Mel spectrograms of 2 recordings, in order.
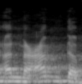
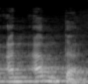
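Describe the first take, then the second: First: An'amta with a squeezed throat ain after the n. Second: An'amta as "an-amta", plain vowel; without ain. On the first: Preacher modelling the verse, an'amta with a throaty ain. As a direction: say an'amta slowly, the ain distinct. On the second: Preacher showing what not to say, an'amta without the ain. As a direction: say an'amta slowly with no throat squeeze. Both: Shown as a demonstration. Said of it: "bukan an'amta".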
